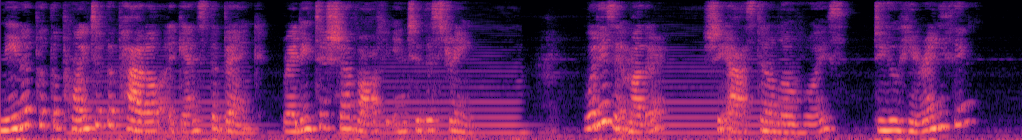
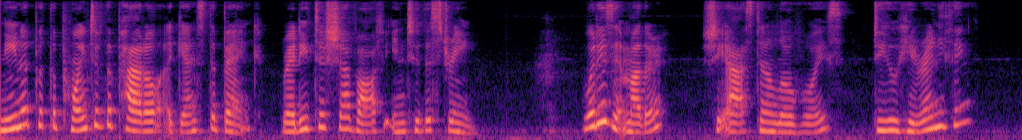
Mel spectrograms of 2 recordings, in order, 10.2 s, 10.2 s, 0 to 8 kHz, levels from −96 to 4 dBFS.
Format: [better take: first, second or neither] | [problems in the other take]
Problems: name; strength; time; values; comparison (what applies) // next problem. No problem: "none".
second | background sound (Bowed string instrument); 14 dB below the speech // room echo; dies away in 0.1 s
